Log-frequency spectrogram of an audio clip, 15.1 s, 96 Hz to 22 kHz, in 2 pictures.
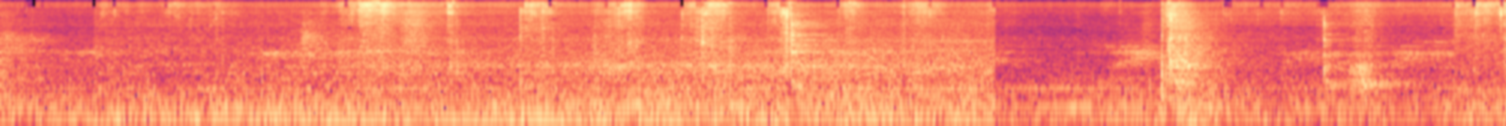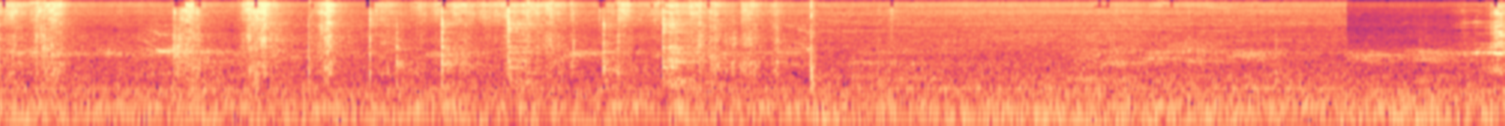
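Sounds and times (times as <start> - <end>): steady low hum: 0.0 - 15.0
metal utensils clinking on dishes: 6.6 - 11.6, 14.8 - 15.0.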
